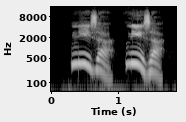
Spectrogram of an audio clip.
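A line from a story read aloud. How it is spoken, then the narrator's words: Shouting. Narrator (Italian): gridò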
